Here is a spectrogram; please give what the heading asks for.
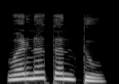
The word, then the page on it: ವರ್ಣತಂತು: varṇa tantu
